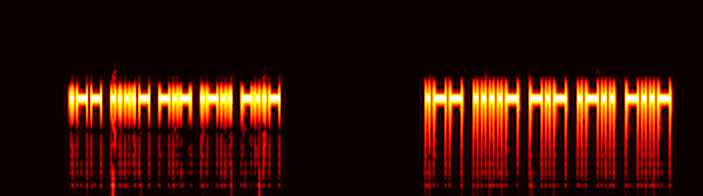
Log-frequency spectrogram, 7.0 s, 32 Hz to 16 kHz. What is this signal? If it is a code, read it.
Morse code, heard as a keyed tone, about 37 wpm, 700 Hz. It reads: W4KLX W4KLX
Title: Speed Racing - USA 1x3 Call Signs 30wpm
